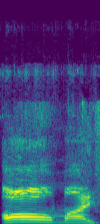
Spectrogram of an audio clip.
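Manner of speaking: loud, high-pitched outburst of disbelief; high, drawn-out exasperation, broken by pauses; exasperated dismay. Real, not acted. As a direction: cry out as if you've just been had. Dismayed at a surprise comic charge.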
